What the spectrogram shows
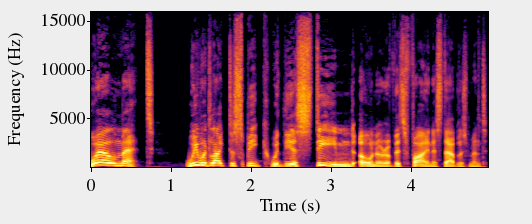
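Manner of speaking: strangely stiff, stilted, off-kilter way of speaking. Asking a child at an inn to speak with the owner: speaking like a weirdo. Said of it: "why does your friend speak like a weirdo?".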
